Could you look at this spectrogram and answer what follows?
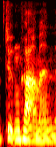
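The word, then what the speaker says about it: Tutankhamun: But um Tuten Common is I guess the correct pronunciation.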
